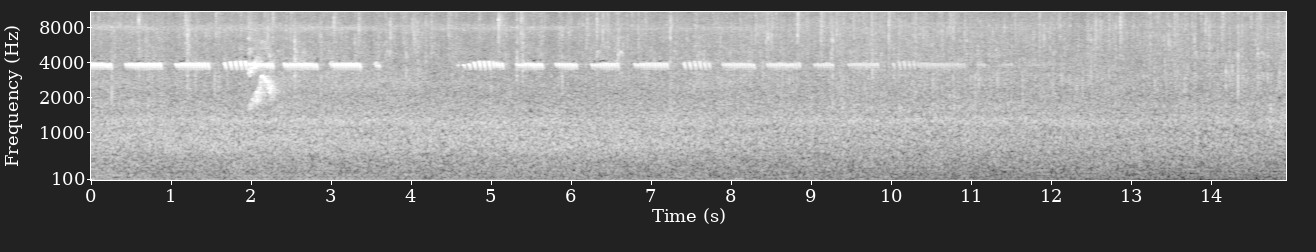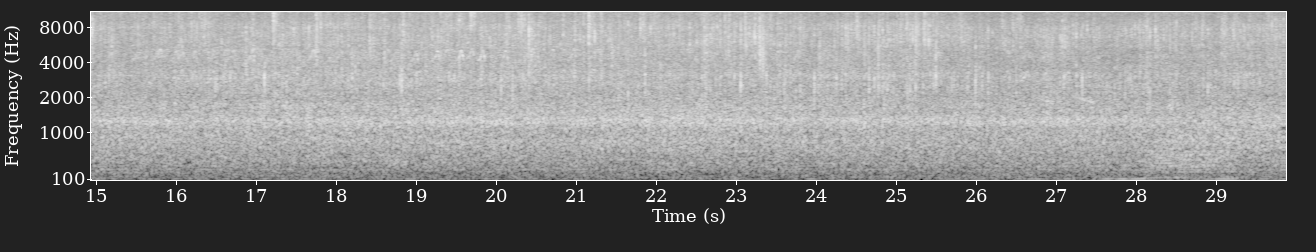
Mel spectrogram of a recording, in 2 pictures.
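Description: Steady heavy monsoon rain falling on trees and grass, an even hiss. A cricket chirps in a fast pulsing trill through about the first ten seconds, with a short break, then falls silent. A brief rising whistle comes about two seconds in.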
